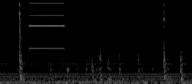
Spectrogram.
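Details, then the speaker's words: 1993 Saab 900, fuse check with a multimeter: two sharp, high, steady continuity beeps of about a third of a second with faint clicks between, confirming the fuse is good; no continuity would mean a bad fuse. "and you can tell if all your fuses are good because if they don't have continuity then you know they don't have a connection and that they're bad"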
